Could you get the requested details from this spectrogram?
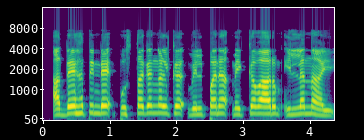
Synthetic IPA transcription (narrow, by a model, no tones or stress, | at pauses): ɐd̪ːe̞ːɦɐt̪ːinde̞pust̪ɐɣɐŋːɐɭkɨʋilpɐnɐmikːɐʋaːrumilːe̞nːaːji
